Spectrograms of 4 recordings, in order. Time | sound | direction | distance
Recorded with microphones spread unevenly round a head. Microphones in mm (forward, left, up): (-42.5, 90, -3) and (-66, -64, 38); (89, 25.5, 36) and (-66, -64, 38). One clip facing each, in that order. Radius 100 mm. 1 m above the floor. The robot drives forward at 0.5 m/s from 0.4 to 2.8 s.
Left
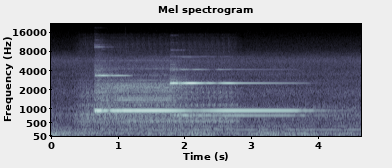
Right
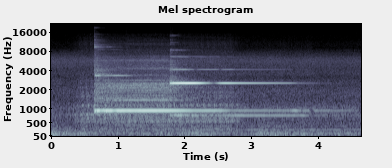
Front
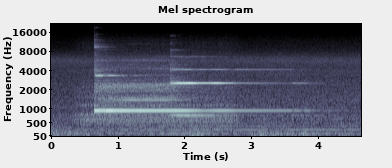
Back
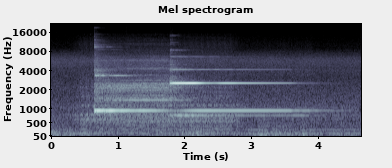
0.7 | a doorbell | 60° right | 1.0 m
